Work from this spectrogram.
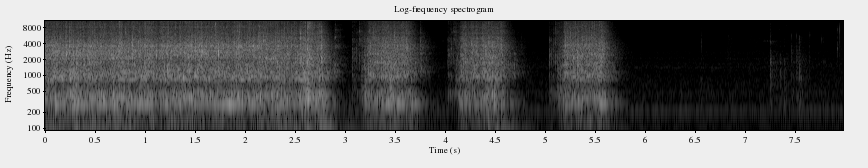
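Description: Food processor whirring through ingredients seasoned with nutmeg and cloves: a long steady run followed by three short separate pulses, then near silence.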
